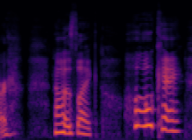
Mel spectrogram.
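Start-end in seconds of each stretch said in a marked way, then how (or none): 1.3-1.8 high, loud, startled acceptance; overwhelmed okay. Retold or imitated. Patient to doctor on hearing bad levels, overwhelmed. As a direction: reenact taking bad news in a high squeak. Reenacts reacting to bad news.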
